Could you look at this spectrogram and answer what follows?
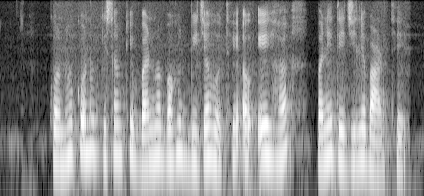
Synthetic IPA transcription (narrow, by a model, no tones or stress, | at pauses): koːnɦõkoːnõkɪsəmkebɐnmẽbɐɦʊt̪̚biːd͡ʒəɦot̪ʰeʔɔ̰ːʔeːɦə | bɐnet̪eːd͡ʒilebaːɽt̪ʰeː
